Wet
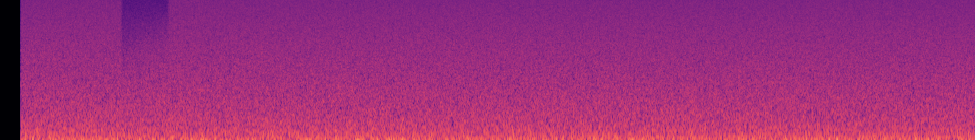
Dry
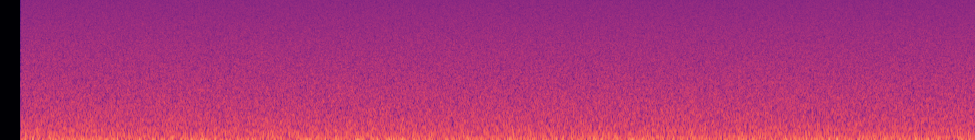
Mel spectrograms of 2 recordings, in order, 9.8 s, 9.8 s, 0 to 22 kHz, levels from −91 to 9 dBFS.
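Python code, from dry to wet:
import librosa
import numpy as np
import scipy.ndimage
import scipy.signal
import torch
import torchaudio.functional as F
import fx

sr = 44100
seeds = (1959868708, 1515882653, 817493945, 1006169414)

y = fx.high_shelf(x, sr, hz=fx.line((1.2, 6400.0), (1.67, 12000.0)), db=-9.5, at=(1.2, 1.67), fade=0.02)
y = y * librosa.db_to_amplitude(-3.5)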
